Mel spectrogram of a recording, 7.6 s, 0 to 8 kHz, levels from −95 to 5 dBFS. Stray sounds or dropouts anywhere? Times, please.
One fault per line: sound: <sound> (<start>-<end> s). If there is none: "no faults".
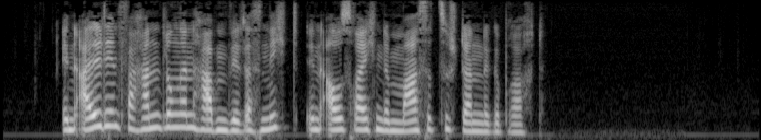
no faults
